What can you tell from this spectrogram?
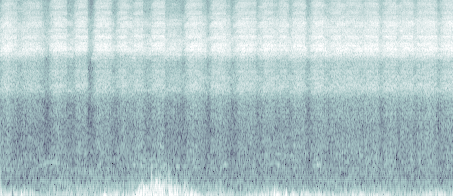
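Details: Cretan cicadas singing in a street in Ierapetra, Crete, Greece: a dense, loud, continuous buzzing hiss, pulsing slightly about twice per second, with a brief low rumble like passing traffic near the middle.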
